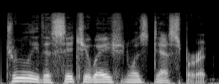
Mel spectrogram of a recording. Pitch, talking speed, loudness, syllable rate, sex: 110 Hz, 135 wpm, -14 LUFS, 5.5 syllables/s, male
